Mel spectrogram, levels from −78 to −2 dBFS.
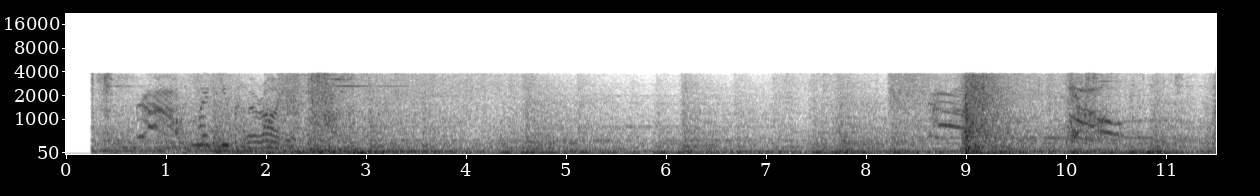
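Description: No technical faults are audible.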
